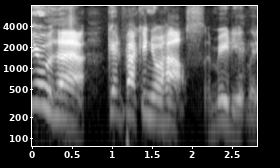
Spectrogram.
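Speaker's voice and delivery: high, commanding shouted yell. Voicing a guard ordering someone home: NPC guard yelling. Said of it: "an obligator that's yelling at him".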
